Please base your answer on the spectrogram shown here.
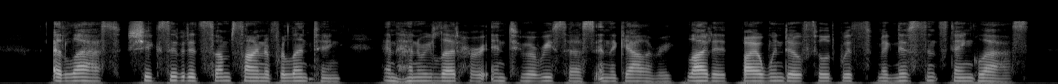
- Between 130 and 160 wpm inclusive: Yes, average, 155 wpm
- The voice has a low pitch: No, medium, 160 Hz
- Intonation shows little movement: Yes, narrow, 1.5 semitones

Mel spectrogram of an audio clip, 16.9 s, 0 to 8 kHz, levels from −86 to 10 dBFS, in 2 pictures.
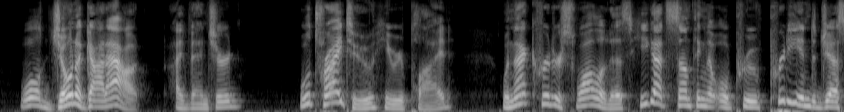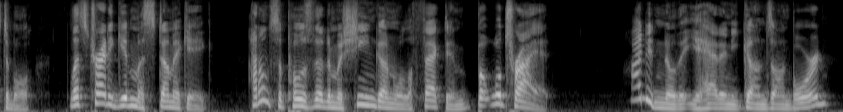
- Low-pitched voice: No, medium, 155 Hz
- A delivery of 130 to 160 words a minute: No, average, 200 wpm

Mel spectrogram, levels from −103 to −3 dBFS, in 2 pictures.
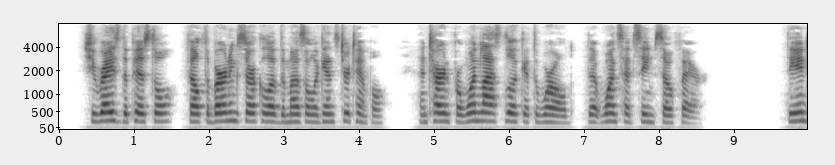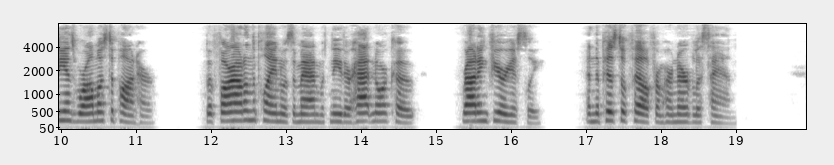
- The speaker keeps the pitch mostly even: Yes, narrow, 2.2 semitones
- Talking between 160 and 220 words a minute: Yes, average, 180 wpm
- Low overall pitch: No, high, 220 Hz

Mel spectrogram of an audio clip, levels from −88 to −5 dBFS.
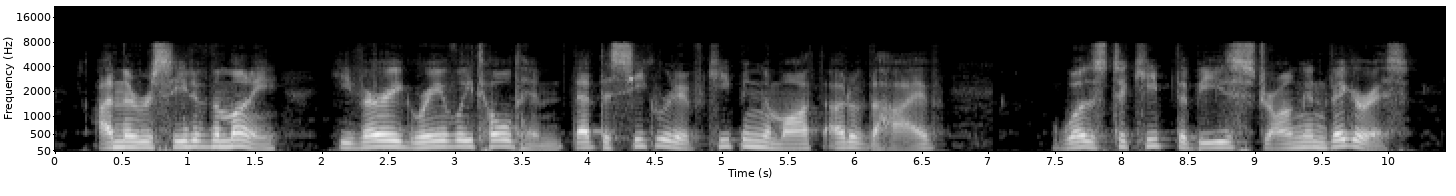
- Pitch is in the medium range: Yes, medium, 150 Hz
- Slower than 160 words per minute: No, average, 175 wpm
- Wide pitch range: No, average, 3.8 semitones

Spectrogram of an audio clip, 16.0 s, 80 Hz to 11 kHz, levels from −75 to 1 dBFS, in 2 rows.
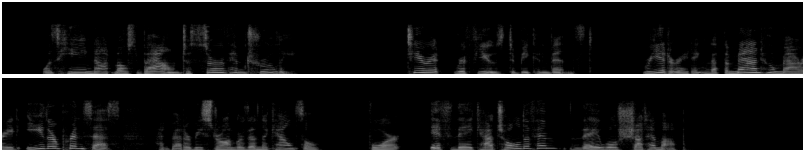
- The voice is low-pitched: No, high, 225 Hz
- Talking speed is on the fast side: No, average, 155 wpm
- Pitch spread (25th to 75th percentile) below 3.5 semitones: No, average, 4.2 semitones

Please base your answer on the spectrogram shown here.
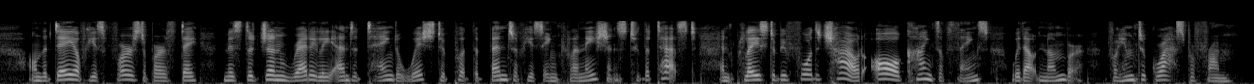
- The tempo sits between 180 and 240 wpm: Yes, average, 185 wpm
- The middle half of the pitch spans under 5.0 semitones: Yes, average, 3.7 semitones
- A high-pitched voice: Yes, high, 195 Hz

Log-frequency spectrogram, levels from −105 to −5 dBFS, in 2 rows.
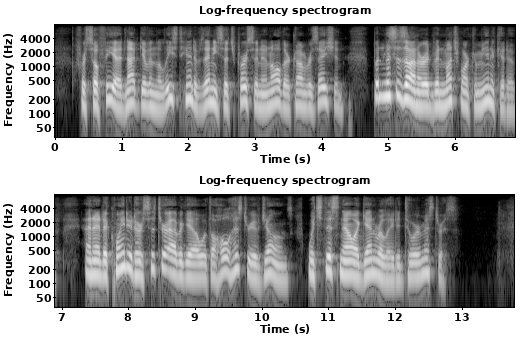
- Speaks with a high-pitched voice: No, medium, 150 Hz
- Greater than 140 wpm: Yes, average, 190 wpm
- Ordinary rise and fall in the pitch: Yes, average, 4.7 semitones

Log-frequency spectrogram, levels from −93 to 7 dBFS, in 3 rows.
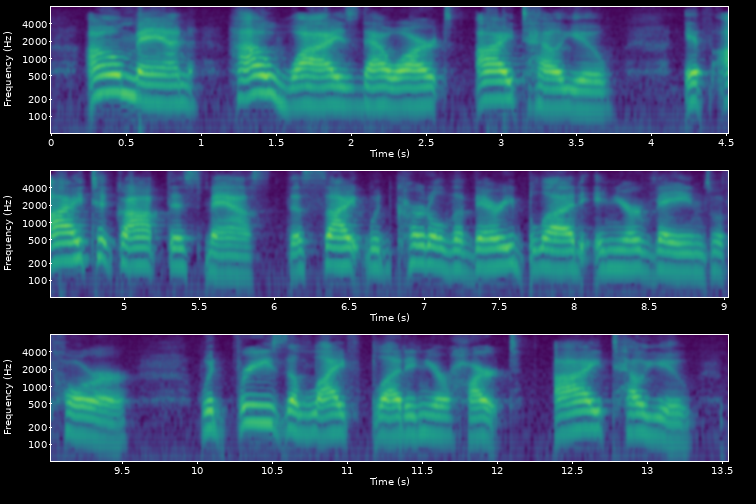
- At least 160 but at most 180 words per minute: Yes, average, 165 wpm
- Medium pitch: Yes, medium, 165 Hz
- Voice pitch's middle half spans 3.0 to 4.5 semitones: Yes, average, 3.6 semitones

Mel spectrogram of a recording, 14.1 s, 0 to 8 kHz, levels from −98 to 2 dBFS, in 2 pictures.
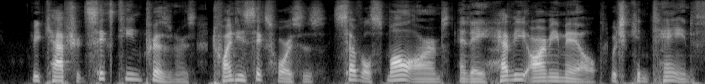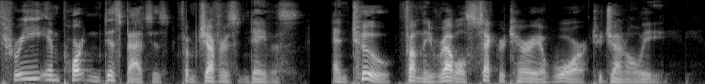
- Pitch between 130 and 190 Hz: No, low, 110 Hz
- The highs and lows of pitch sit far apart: Yes, wide, 8.3 semitones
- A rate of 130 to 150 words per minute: Yes, average, 145 wpm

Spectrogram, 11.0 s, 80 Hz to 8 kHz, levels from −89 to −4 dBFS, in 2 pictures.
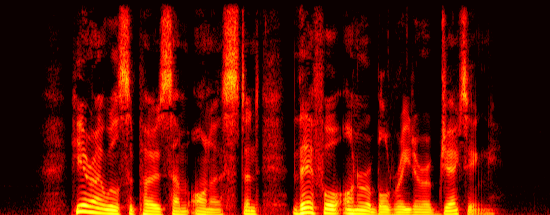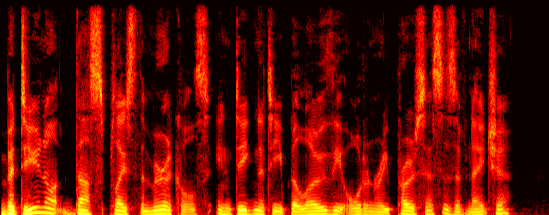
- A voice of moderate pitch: No, low, 125 Hz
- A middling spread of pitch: Yes, average, 4.2 semitones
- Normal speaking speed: Yes, average, 145 wpm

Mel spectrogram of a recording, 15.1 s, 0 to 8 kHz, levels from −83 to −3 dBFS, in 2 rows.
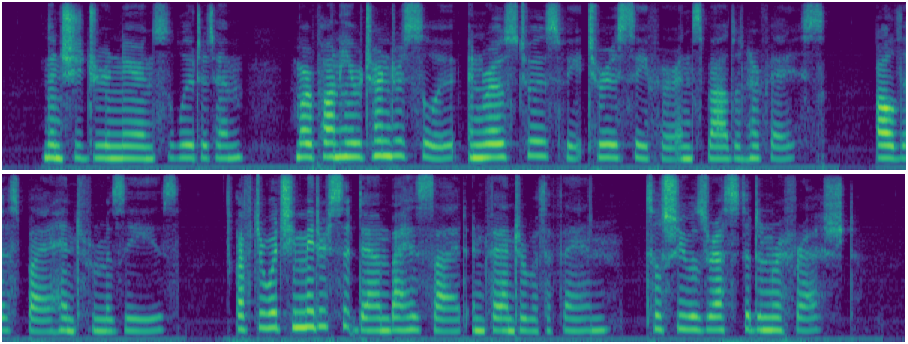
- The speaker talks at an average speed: No, fast, 220 wpm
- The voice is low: No, high, 225 Hz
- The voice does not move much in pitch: Yes, narrow, 1.6 semitones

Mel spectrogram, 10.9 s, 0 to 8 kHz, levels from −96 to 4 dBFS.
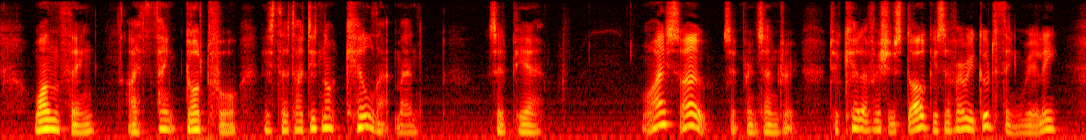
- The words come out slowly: No, average, 175 wpm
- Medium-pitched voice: Yes, medium, 145 Hz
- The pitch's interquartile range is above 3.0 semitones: Yes, wide, 5.5 semitones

